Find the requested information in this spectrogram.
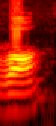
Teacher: جب را کے اوپر زبر آتا ہے تو را موٹا ہو کے پر ہو کے پڑھا جاتا ہے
